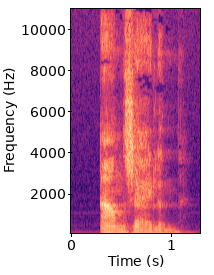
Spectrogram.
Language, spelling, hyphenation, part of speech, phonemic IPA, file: Dutch, aanzeilen, aan‧zei‧len, verb, /ˈaːnˌzɛi̯.lə(n)/, Nl-aanzeilen.ogg
- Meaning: 1. to sail near, to arrive, approach or collide by sailing 2. to collide against (something) while sailing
